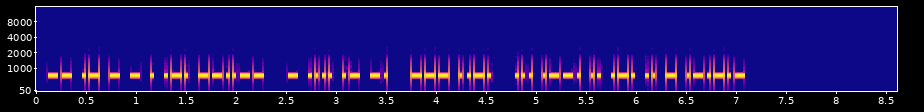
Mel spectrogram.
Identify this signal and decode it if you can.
Morse code, heard as a keyed tone, about 34 wpm, 700 Hz. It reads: MATTER, THAN OF SPIRIT.
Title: Sentences from Top 1400 Words 35wpm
